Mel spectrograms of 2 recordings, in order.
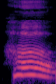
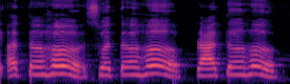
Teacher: उच्चारण हम कैसे करेंगे, ह, कंपन नहीं है, ह, जैसे अतः, स्वतः, प्रातः, तो ह जो साउंड आ रहा है वो अघोष वाला है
